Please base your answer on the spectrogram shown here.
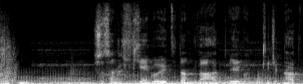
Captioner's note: speaking Navajo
